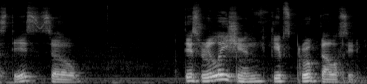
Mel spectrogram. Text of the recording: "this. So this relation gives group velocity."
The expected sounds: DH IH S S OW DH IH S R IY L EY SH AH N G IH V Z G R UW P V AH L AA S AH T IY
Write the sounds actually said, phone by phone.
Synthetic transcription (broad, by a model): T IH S S OW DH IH S R IY L EY SH AH N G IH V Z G R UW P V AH L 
